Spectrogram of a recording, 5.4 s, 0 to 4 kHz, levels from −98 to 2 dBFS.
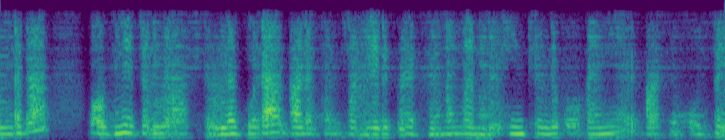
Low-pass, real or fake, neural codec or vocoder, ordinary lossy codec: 3.6 kHz; fake; codec, 44.1 kHz, 0.9 kbps, DAC; none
